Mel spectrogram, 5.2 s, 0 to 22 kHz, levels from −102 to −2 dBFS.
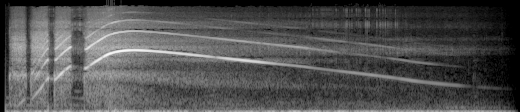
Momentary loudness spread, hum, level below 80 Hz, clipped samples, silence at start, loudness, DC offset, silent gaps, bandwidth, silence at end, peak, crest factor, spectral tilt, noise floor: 20 LU; none; -44 dBFS; under 0.1%; 0.1 s; -8 LUFS; under 0.1%; none; 18 kHz; 1.75 s; 0 dBFS; 14 dB; 4 dB/octave; -43 dBFS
